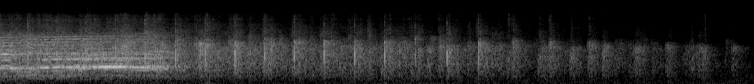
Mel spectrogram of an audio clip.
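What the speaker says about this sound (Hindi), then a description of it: "कोई ताली बजा के जोर से प्रभु को धन्यवाद दे" A church congregation applauds at a sermon, clapping loudly together at first, then settling into rhythmic group claps that slowly fade.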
